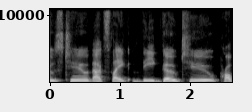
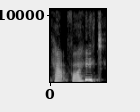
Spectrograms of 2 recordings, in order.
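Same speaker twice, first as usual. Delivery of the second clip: high, teasing mock-commenter voice; quoted commenter; 9 semitones higher than usual. Someone in the comment section egging her on, high mock taunt. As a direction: pitch it way up as a playful taunt. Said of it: "someone was like".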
